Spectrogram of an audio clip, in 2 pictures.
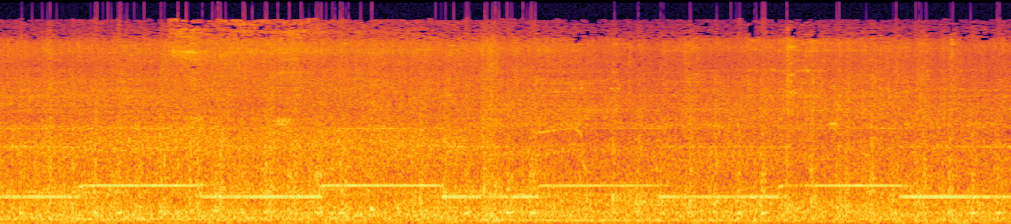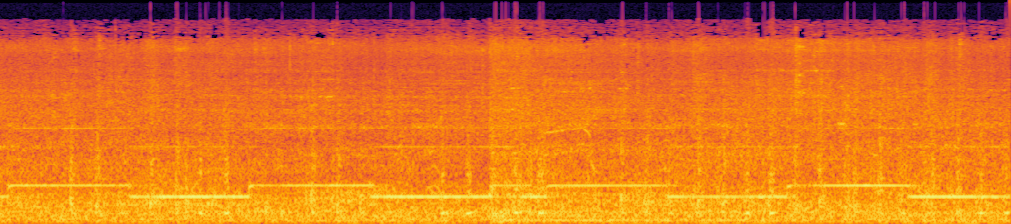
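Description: Passenger train rolling past, with wheels clacking over the rail joints and a steady rumble. Over it a level-crossing warning alarm repeats a two-tone high-low signal, about one tone a second.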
